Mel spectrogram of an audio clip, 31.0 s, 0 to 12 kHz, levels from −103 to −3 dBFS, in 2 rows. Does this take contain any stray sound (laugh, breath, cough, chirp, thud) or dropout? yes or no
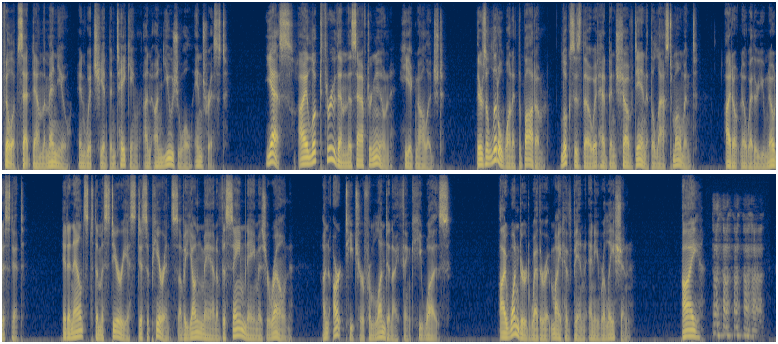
yes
